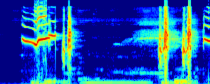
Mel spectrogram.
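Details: Oriental magpie-robin of the Tretes type, sung as a lure to spur rival magpie-robins into loud singing: a bright rising whistle with high sweeping notes, then short harsh buzzy bursts and a final whistle, with long silent gaps.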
